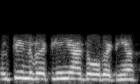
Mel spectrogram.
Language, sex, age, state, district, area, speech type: Dogri, female, 45-60, Jammu and Kashmir, Reasi, rural, conversation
